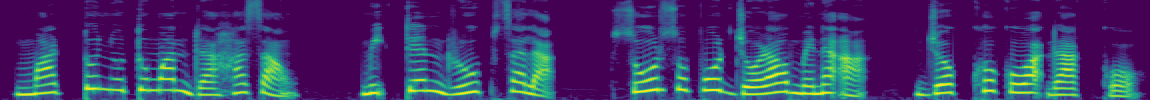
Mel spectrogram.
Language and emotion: Santali, neutral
